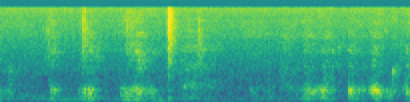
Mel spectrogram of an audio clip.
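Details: While searching for treats, a female dog gives low, throaty, pig-like snorts in rhythmic pairs, broken by brief airy sniffs.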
